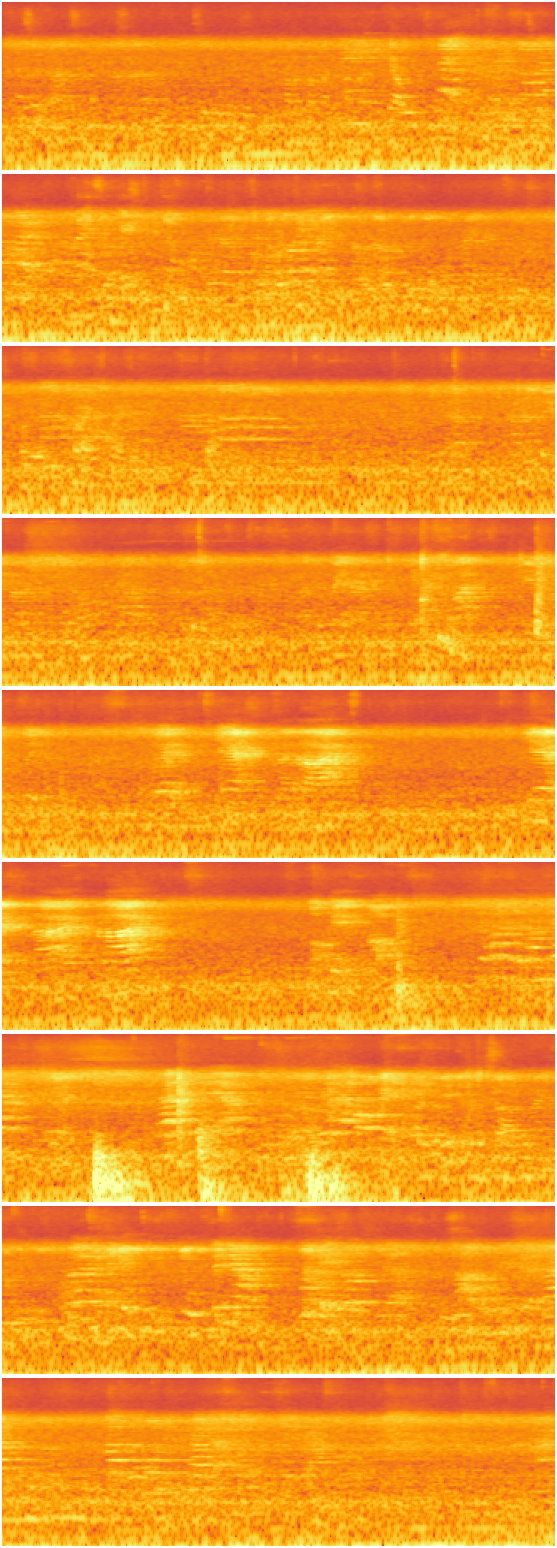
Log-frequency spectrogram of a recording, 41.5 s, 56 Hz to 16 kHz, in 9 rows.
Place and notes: {"title": "鹿港龍山寺, Lukang Township, Changhua County - Walking in the temple", "date": "2017-02-15 11:47:00", "description": "Walking in the temple", "latitude": "24.05", "longitude": "120.44", "altitude": "12", "timezone": "Asia/Taipei"}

